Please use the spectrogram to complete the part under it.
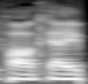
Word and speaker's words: parquet: Well, if it was parquet, it would have double T E on the end of it. So uh, yeah, so I think it's definitely parquet. But you know,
